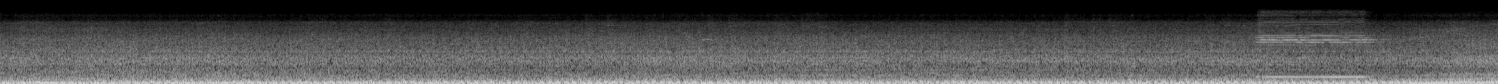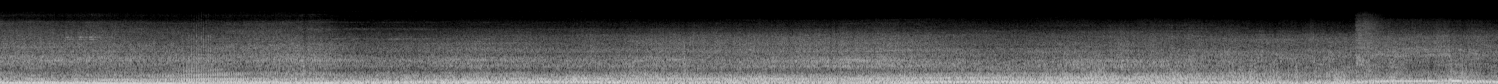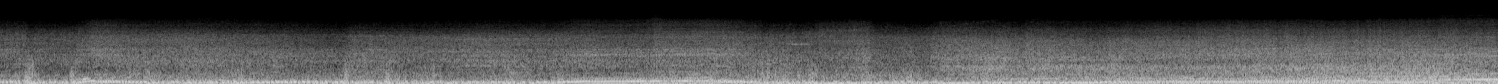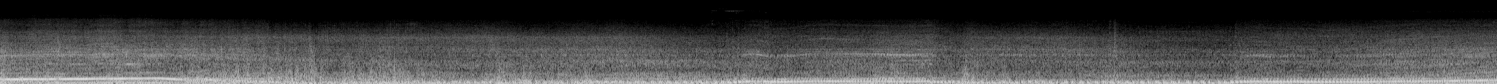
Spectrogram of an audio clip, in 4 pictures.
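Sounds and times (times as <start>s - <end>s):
motorcycle engine accelerating: 35.0s - 48.3s, 52.2s - 59.9s.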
